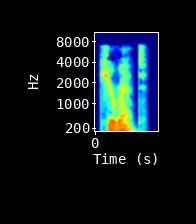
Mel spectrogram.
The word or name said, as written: curette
